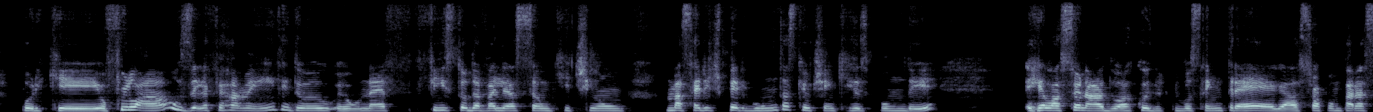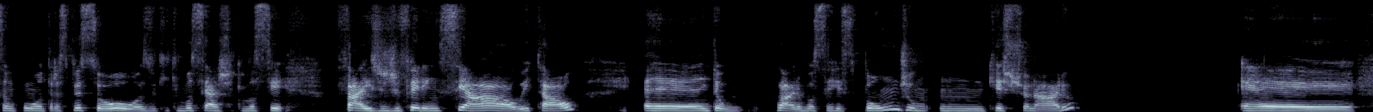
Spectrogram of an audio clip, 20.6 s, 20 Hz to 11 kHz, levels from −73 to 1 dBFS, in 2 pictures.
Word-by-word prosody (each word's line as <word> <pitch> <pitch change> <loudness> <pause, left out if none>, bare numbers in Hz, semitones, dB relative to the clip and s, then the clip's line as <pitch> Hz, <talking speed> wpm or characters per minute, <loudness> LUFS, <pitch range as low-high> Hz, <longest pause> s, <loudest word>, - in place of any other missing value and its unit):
porque 210 -1 0 0.3
eu 210 - +3
fui 285 +9 -1
lá, 225 -6 +2
usei 240 -3 0
a - - -2
ferramenta, 235 +3 -3
então, 235 -4 -2
eu 215 0 -1
eu, 195 -1 -2
né, 200 0 0 0.3
fiz 240 -2 -4
toda 235 -2 +1
a - - -3
avaliação 210 -1 0
que 220 +3 -13
tinham 210 -2 -4 0.3
uma 230 0 +2
série 235 +1 +1
de 230 - -10
perguntas 230 +4 -1
que 255 - -2
eu - - -3
tinha 215 -2 -5
que 205 - -17
responder, 200 -1 -3 0.7
relacionado 225 -3 +4
à 195 - +3
coisa 205 -3 -2
que 205 - -14
você 210 +1 -4
entrega, 205 -2 +3
à - - -1
sua 200 +4 0
comparação 215 0 -1
com 210 +2 -5
outras 200 -1 -6
pessoas, 205 -5 0
o - - -14
que 195 +2 -20
que 200 - -17
você 225 +1 -2
acha 195 -4 0
que 205 - -17
você 410 - -2 0.4
faz 205 0 +5
de 200 - -4
diferencial 210 -1 +2
e - - -3
tal. 195 - +2 0.5
Eh, 205 -1 +4
então, 200 -4 -3 0.3
claro 215 -6 +1
você 195 0 -8
responde 225 - -3
um 215 -3 -7
um 195 -1 -9
questionário. 190 - -2 1.2
Eh, 195 -3 +4
210 Hz, 170 wpm, -23 LUFS, 200-225 Hz, 1.2 s, faz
